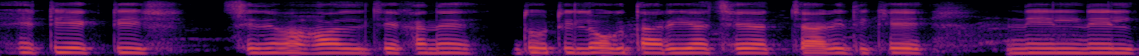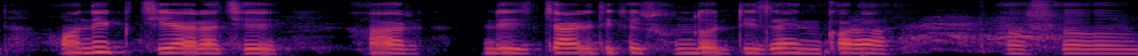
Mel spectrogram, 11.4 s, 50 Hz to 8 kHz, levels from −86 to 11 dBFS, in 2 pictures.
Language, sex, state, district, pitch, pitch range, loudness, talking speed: Bengali, female, West Bengal, North 24 Parganas, 235 Hz, 225-240 Hz, -35 LUFS, 125 wpm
